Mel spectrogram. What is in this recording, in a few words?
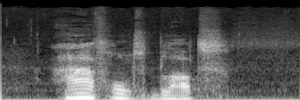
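"avondblad", Dutch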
